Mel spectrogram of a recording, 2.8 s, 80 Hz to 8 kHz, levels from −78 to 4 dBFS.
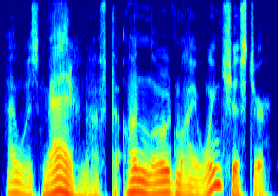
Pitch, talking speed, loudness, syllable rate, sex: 105 Hz, 175 wpm, -16 LUFS, 4.6 syllables/s, male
